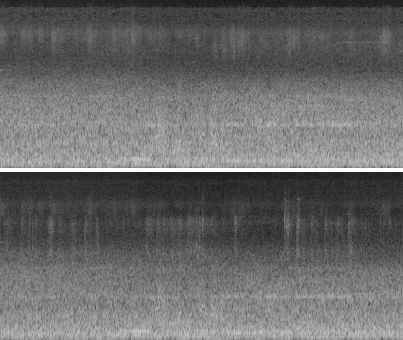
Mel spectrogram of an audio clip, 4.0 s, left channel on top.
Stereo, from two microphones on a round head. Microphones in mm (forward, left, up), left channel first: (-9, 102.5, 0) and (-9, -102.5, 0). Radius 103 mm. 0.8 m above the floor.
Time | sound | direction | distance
0.0 | a vehicle | 35° left (ahead or behind) | ?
